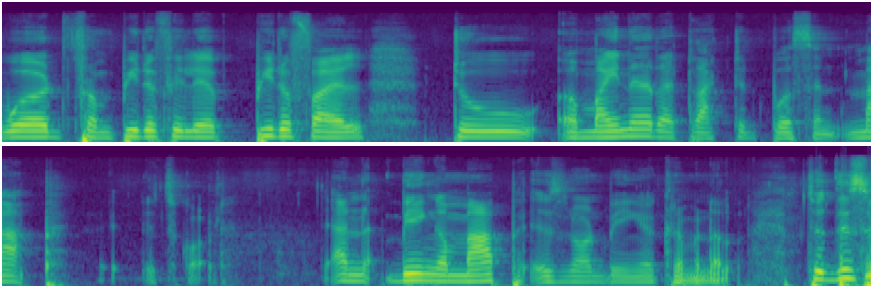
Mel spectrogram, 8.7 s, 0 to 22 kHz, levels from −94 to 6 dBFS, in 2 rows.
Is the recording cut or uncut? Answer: uncut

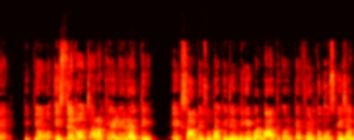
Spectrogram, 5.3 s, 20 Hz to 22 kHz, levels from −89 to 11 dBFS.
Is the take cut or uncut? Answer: uncut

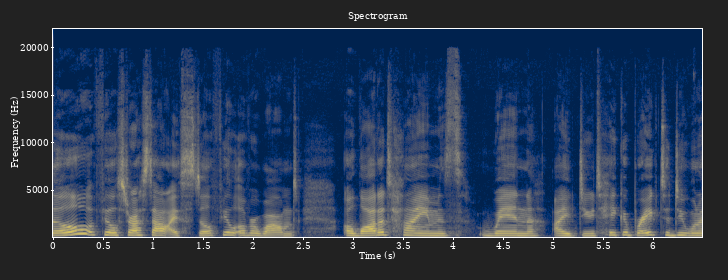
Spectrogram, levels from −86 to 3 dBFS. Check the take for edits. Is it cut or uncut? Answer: uncut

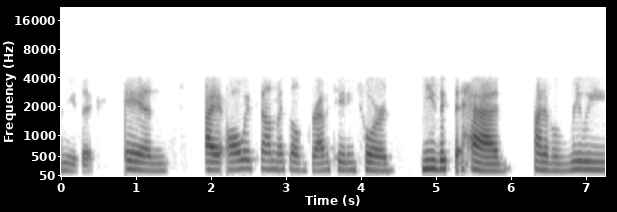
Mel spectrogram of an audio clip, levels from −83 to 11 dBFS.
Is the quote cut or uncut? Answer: cut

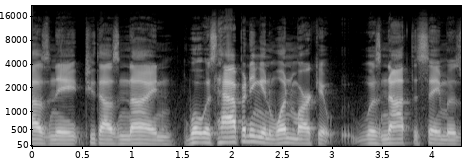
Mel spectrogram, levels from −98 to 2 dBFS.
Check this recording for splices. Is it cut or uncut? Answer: cut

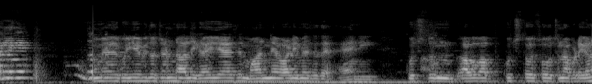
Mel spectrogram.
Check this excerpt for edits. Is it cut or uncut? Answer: cut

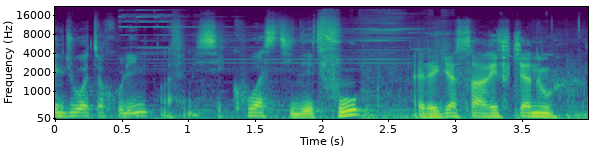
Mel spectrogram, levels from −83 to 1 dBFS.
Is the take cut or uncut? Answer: cut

